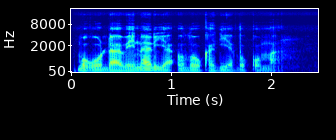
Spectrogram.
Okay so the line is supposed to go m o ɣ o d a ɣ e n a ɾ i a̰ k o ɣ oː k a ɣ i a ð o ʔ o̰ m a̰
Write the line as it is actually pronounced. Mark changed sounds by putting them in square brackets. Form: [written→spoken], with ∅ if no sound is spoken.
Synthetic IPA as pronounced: m o ɣ o d a [ɣ→w] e n a ɾ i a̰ [k→ʔ] o [ɣ→ð] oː k a ɣ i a ð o [ʔ→k] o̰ m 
